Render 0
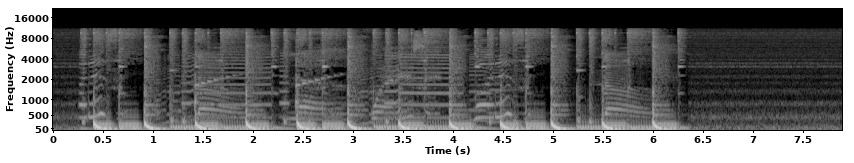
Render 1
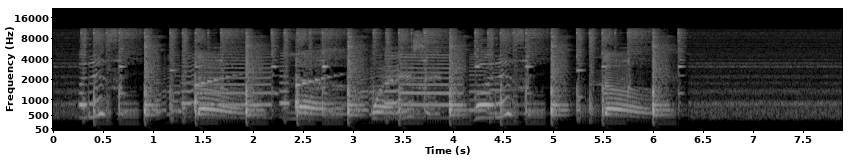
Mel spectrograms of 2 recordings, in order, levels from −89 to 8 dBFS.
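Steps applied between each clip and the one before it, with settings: elliptic high-pass 630 Hz, stop band 80 dB; tilt EQ -3 dB/octave; trim +2.5 dB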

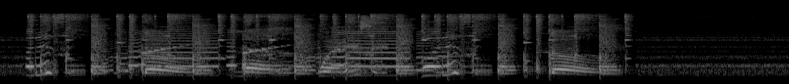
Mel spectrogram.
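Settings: peak limiter -23.5 dBFS, peak gain reduction 10.5 dB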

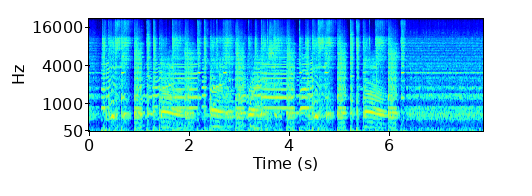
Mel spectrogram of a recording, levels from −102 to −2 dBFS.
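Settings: comb filter that takes the minimum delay 1.6 ms; reverse; compression 6:1, threshold -44 dBFS, peak gain reduction 12.5 dB; reverse; trim +6.5 dB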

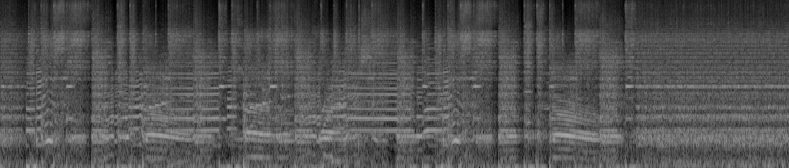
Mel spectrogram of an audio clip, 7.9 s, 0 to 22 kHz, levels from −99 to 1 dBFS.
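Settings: peak limiter -38 dBFS, peak gain reduction 11 dB; trim +6.5 dB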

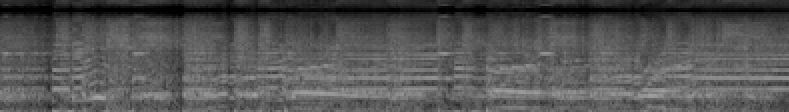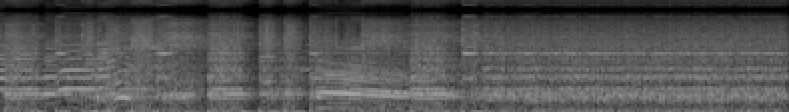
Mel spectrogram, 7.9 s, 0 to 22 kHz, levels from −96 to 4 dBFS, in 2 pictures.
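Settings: delay 298 ms -11 dB; decimation joined by straight lines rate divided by 3×; trim +3.5 dB

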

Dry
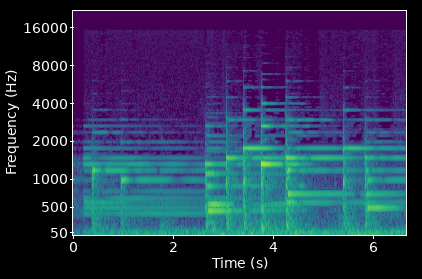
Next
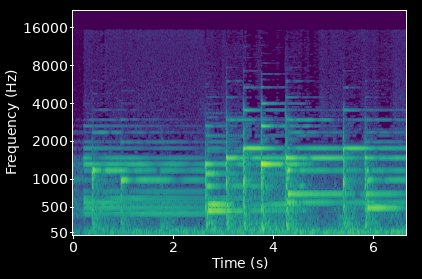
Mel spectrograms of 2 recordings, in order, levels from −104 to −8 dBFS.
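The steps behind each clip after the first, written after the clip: high-pass 47 Hz; in parallel at +0.5 dB: compression, threshold -38 dBFS, peak gain reduction 18 dB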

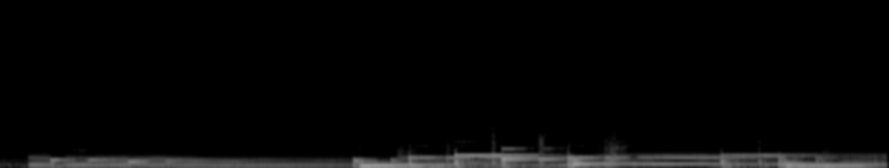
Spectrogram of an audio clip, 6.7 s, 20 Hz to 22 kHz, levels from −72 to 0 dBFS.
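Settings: resonances exaggerated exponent 1.5; cabinet simulation 280–2600 Hz, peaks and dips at 340 Hz +4 dB, 610 Hz +9 dB, 1.3 kHz -8 dB; speakerphone echo 280 ms, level -7 dB; trim -8 dB

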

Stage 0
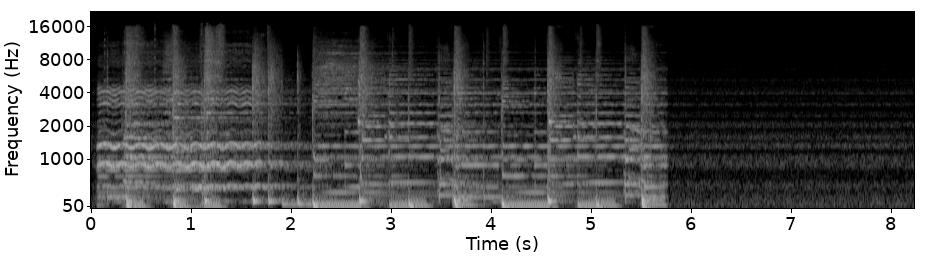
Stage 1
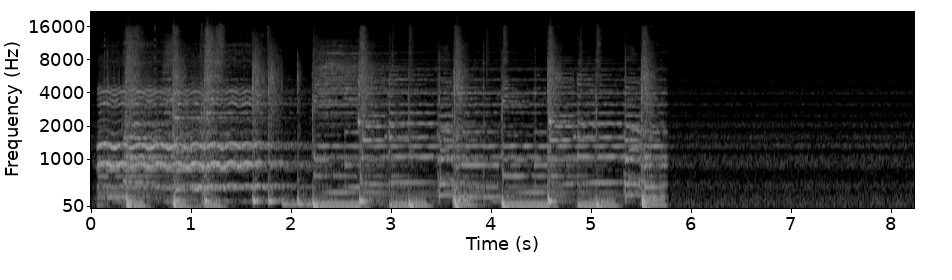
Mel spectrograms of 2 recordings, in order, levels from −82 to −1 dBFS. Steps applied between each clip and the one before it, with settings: one-sided clip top -24.5 dBFS; trim -3 dB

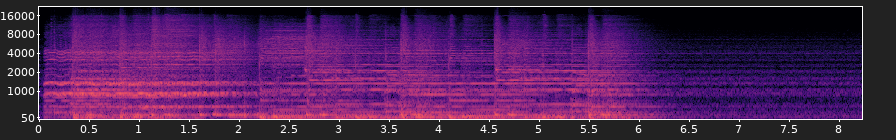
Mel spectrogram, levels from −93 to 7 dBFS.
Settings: plate-style reverb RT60 1.4 s, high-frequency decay 0.85×, pre-delay 120 ms, DRR 0 dB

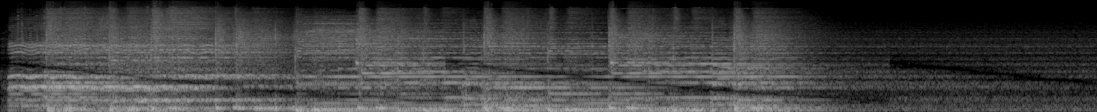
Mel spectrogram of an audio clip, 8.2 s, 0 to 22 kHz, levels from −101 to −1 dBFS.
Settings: LFO notch saw down 0.3 Hz 410–2200 Hz; trim -7.5 dB

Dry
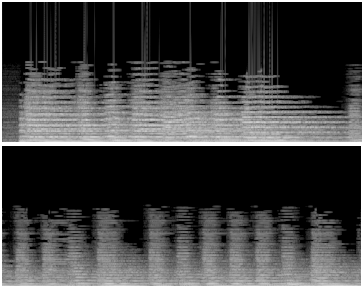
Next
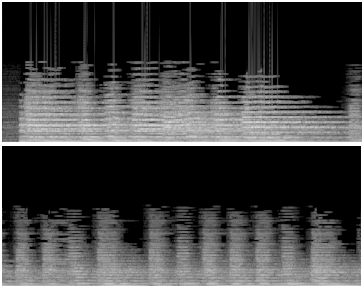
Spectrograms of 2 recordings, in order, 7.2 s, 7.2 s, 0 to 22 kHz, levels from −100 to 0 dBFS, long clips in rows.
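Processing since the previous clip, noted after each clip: fifteen-band graphic EQ 250 Hz -11 dB, 1 kHz -3 dB, 2.5 kHz +5 dB, 6.3 kHz +4 dB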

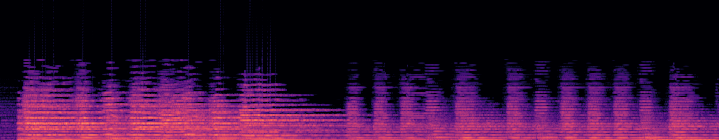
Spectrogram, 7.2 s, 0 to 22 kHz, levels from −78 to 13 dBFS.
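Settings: reverse; upward compressor, threshold -26 dBFS; reverse; comb 2.3 ms, depth 72%; trim +2.5 dB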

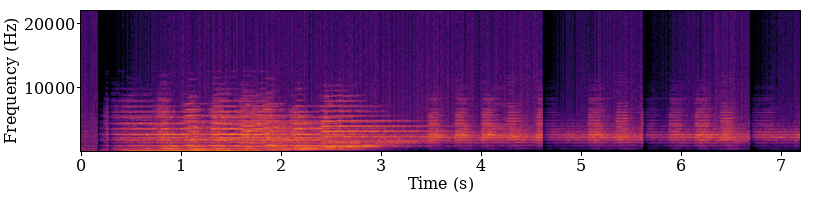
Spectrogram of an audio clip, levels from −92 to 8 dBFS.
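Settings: crackle 500 per s -27 dBFS; high-pass sweep 110 Hz -> 2.3 kHz, 1.33–3.62 s; slow attack 760 ms; trim -4 dB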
